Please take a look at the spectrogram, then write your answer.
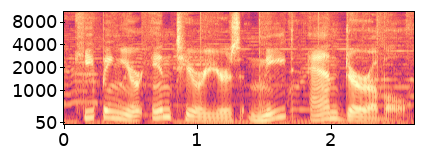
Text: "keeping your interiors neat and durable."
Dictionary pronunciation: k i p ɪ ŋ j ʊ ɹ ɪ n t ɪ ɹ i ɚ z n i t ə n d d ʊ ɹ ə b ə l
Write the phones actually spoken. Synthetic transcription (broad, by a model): k i p ɪ ŋ j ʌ ɹ ɪ n t ɪ ɹ i ɚ z n i t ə n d d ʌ ɹ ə b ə l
